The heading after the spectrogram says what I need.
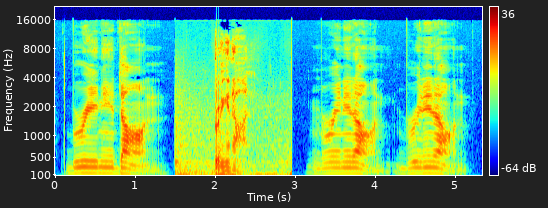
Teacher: И ударение сделал на последнюю букву O. · То есть, видите, я букву T заменил на букву D.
